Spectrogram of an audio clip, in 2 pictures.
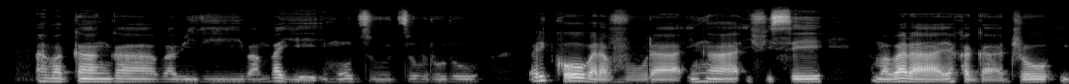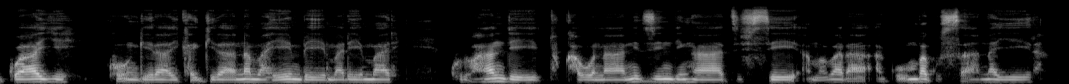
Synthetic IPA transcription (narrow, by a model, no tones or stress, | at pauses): aβaɡaːŋɡaβaβiɾiβaːmbaje̞im̥huːzuzuβuɾuɾu | βaɾikʰo̞βaɾavuːɾaiŋ̥haifise̞ | amaβaɾa̰jakʰaɡaːd͡ʒo̞iɡwaːje̞ | ikʰo̞̰ːŋɡe̞ɾaikʰaɡiɾanamahe̞ːmbe̞maɾe̞maɾe | kʰuɾuhaːnde̞tu̥kʰaβo̞naniziːndiŋ̥azifi̥se̞a̰maβaɾa̰aɡo̰ːmbaɡusa̰najeːɾa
